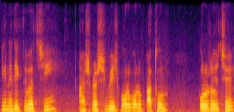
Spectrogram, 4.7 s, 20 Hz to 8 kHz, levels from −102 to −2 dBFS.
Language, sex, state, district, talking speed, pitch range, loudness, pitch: Bengali, female, Odisha, Malkangiri, 130 wpm, 210-220 Hz, -16 LUFS, 220 Hz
